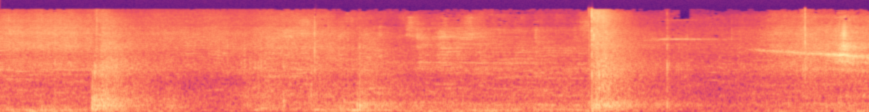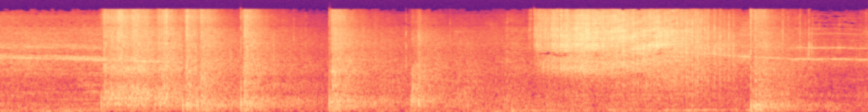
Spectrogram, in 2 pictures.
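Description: Fireworks bang and pop loudly, with echoes.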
